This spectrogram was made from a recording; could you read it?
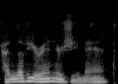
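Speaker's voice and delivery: put-on old hippie voice. Host tells the author guest something, saying it like an old hippie. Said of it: "I'll say it like like an old hippie".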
